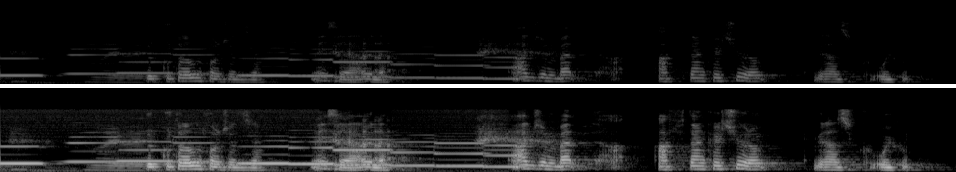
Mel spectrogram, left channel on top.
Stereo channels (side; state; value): left; quieter; 18.2 dB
